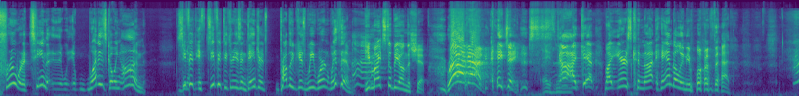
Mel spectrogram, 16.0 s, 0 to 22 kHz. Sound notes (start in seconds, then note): 8.9 screaming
